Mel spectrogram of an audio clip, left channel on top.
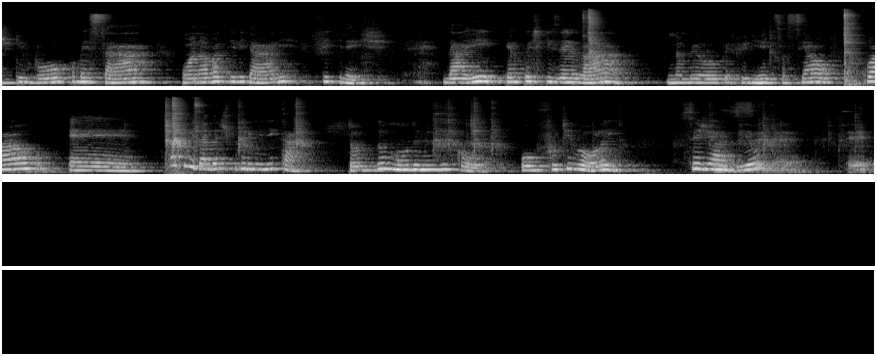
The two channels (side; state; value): right; silent; 65 dB below the other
